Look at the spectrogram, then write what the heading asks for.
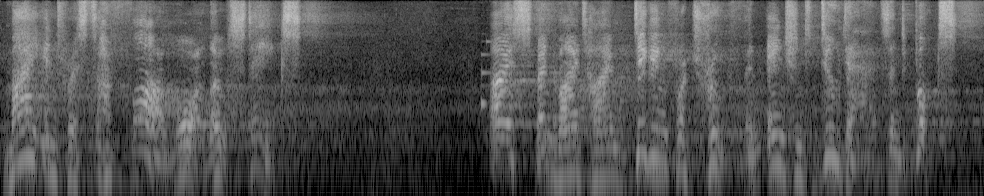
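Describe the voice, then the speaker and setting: An actor playing a smug, theatrical villain scholar in a video game, with a teasing, mock-dramatic drawl. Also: male voice, on the high side, very animated, slow pace, vocal fry, fairly bright tone, echoey room, long reverb tail, faint music behind, exaggerated voice.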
